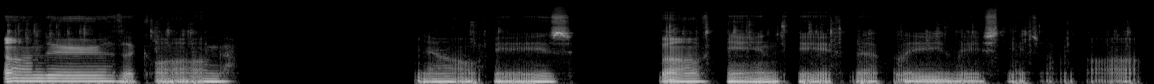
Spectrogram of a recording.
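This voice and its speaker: Slow, very creaky man thinking aloud. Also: medium pitch, flat delivery, a little mellow. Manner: halting, muttering, half-finished phrases. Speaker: live-stream coding host. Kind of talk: thinking aloud while live coding.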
